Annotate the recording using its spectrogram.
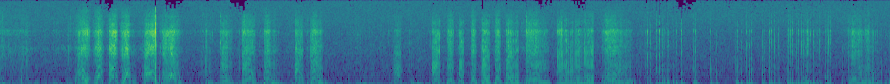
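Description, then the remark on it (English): Continuous rubbing and scratching of a clip-on microphone against the zipper of a pair of pants, with rapid irregular metallic rasps and thumps filling the whole stretch, loud and right against the mic, no talking. “And this has been a microphone rubbing against my zipper.”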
